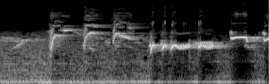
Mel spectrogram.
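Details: Oriental magpie-robin in full song meant to draw rivals: rising whistled slurs, then a sustained warbling whistle and a high clear note, over a low hum.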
